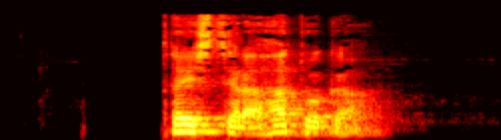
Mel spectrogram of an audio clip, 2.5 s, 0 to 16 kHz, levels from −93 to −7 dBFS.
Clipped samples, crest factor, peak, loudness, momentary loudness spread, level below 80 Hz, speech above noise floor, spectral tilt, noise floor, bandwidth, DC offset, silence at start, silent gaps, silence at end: under 0.1%; 18 dB; -8 dBFS; -23 LUFS; 13 LU; -66 dBFS; 56 dB; -4.5 dB/octave; -79 dBFS; 11.5 kHz; under 0.1%; 0.8 s; none; 0.6 s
